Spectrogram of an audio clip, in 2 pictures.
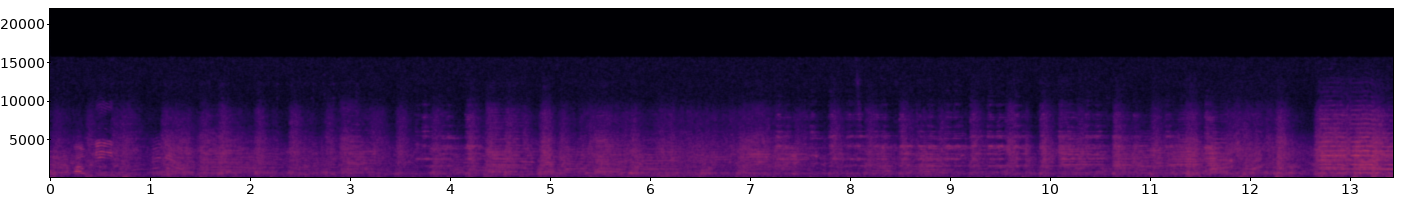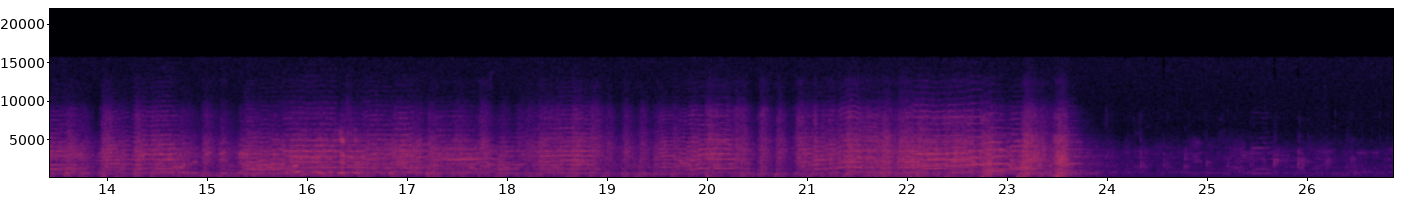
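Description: Brass band music with trumpets and trombones, which stops abruptly a couple of seconds before the end, leaving a quieter background hum.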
